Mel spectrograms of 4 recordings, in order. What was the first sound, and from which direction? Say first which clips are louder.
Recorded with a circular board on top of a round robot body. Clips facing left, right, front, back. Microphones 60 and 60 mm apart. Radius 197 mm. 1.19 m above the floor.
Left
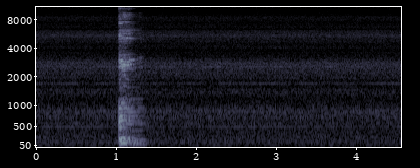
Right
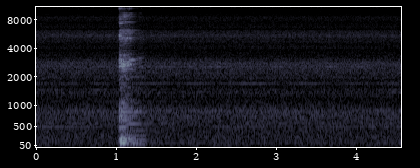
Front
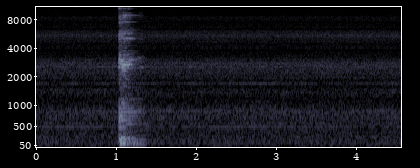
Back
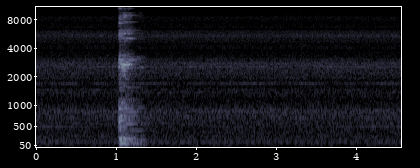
A clunk: left 4 dB, even; 100° left.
